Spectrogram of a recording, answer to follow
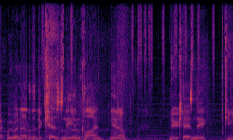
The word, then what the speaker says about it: Duquesne: Yeah, you pronounced it right the first time. You were right. Duquesne now.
